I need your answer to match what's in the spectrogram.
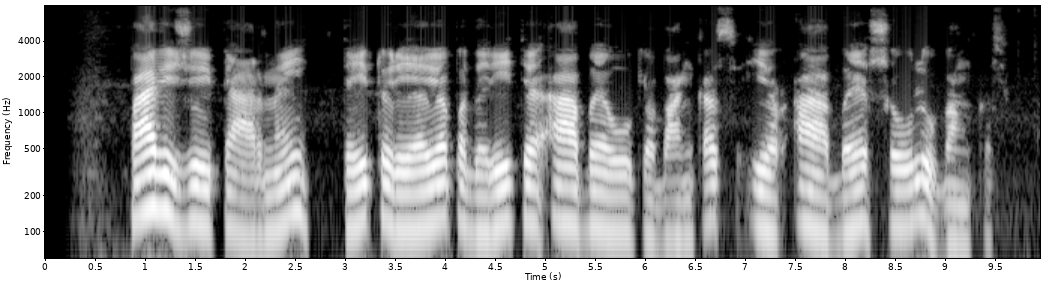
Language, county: Lithuanian, Vilnius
